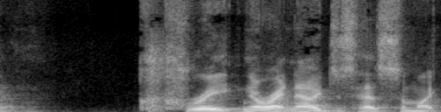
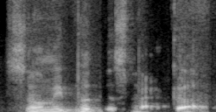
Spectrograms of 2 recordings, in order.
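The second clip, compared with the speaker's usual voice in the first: ordinary talk, nothing marked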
